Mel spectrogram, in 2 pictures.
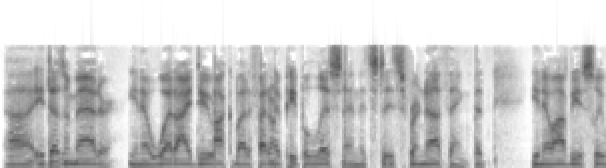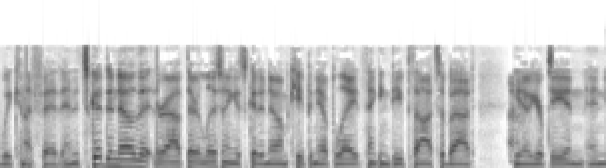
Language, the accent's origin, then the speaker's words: English; Georgia, United States; I'm from Georgia, so it's like a family for me as well.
